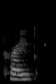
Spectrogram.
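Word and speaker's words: crêpe: crap yes it is it's pronounced crep uh but i've never been able to get into that i've never been able to get into that so it's crepe for me um colleen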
